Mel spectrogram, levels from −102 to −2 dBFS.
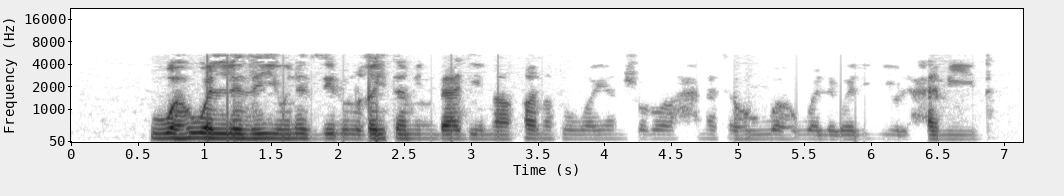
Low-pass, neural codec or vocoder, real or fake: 5.4 kHz; none; real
